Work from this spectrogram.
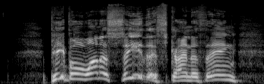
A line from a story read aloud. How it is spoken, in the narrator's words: Gibbons shouted after him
